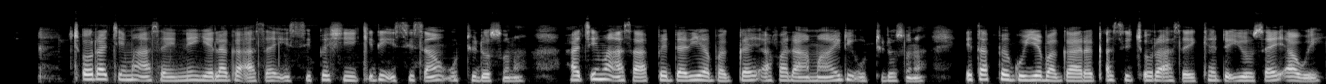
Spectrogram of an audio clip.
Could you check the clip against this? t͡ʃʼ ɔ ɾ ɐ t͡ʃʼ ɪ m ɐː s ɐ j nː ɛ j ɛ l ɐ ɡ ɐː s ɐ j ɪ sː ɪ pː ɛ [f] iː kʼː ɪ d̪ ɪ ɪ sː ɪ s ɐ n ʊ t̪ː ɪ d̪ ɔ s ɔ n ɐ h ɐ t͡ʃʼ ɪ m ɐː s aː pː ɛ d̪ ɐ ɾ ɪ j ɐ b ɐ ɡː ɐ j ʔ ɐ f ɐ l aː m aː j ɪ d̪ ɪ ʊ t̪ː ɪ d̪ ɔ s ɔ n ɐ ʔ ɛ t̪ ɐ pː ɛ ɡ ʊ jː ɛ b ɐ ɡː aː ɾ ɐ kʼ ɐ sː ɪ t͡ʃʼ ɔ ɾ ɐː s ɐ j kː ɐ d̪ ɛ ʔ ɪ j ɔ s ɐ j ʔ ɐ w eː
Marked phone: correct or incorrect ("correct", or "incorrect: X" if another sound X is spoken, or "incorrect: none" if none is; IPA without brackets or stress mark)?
incorrect: ʃ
